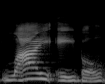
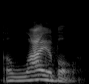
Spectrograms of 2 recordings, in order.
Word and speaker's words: liable: While this word by itself is able, when it's used as a suffix, the A schwas, or takes on a muffled sound that sounds more like a short U or a short I. So we don't say liable, we say liable, viable.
